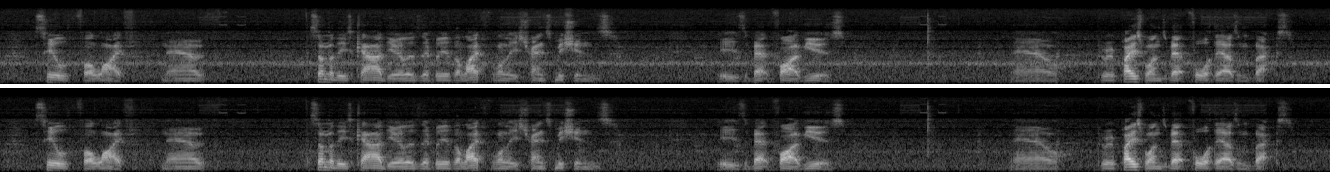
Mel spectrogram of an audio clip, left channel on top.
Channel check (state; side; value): normal; both; correlation 0.83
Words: sealed for life. Now, for some of these car dealers, they believe the life of one of these transmissions is about 5 years. Now, to replace one's about $4,000.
